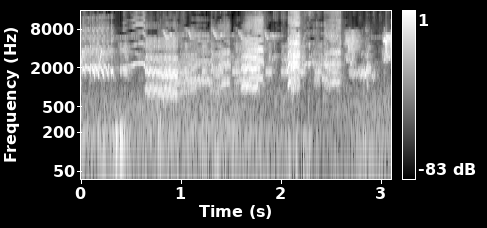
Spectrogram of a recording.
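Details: Australian lorikeet calling with a run of harsh, rasping shrieks that come close together. Sharper, louder squeals near the end cut through the grating chatter.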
